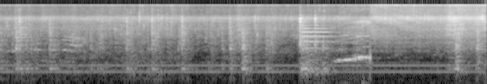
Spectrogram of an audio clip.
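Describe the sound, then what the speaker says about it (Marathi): Puree of two tomatoes frying in oil for a dhaba-style dum aloo, a steady crackling sizzle with repeated spoon taps and stirring clinks, growing louder midway as more goes into the pan, and a voice briefly speaks. "टमाट्याची प्युरी आहे, ती आपल्याला व्यवस्थित तळून घ्यायची आहे।"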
